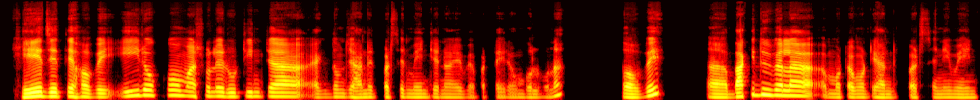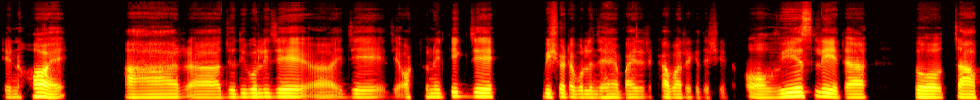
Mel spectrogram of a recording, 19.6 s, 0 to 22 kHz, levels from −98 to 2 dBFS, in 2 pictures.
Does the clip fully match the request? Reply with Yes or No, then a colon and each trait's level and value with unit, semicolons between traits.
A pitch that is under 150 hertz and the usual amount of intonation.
Yes: low, 135 Hz; average, 3.4 semitones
